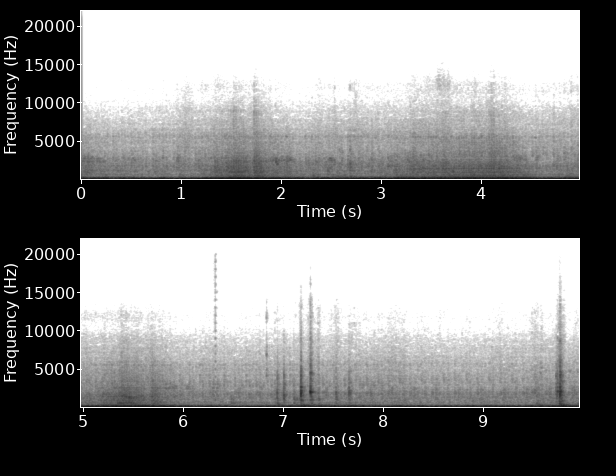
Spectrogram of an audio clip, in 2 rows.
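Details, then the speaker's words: 1958 Chevy Apache, first run in 20 years, after pumping throttle a few times: deep steady low chug with even beat, holding without stumbling; engine running properly. "there it is just chugging along again"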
